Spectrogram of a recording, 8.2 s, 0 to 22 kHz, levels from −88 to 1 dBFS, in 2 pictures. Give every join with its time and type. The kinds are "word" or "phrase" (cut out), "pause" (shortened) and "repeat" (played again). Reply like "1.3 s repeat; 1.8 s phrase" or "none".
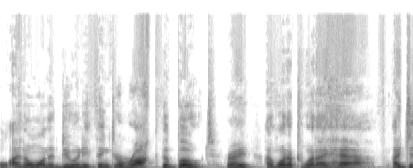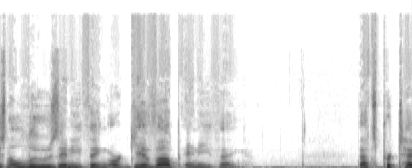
2.2 s pause; 2.9 s word; 3.8 s pause; 4.2 s phrase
